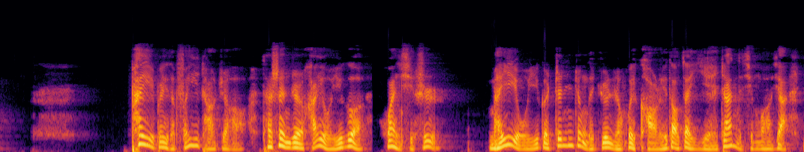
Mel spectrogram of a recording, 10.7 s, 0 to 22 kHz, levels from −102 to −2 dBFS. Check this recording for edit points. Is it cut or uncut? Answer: cut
